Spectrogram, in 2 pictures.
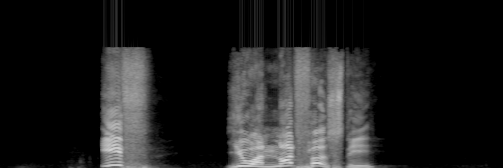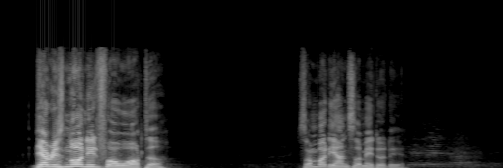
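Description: A man preaches with animation through a microphone and loudspeakers, in short bursts with pauses.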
